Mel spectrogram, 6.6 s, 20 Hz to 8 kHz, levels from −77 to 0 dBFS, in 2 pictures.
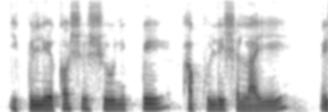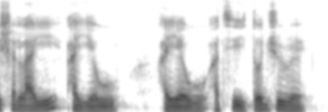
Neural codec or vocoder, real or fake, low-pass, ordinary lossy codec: none; real; none; none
